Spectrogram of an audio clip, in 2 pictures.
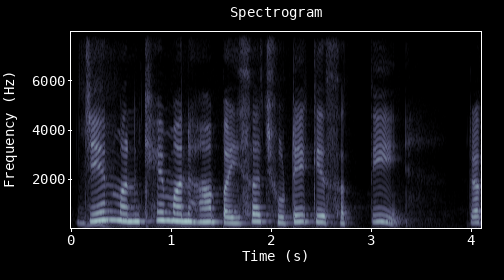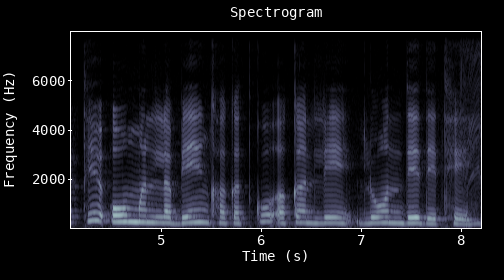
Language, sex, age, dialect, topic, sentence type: Chhattisgarhi, female, 18-24, Western/Budati/Khatahi, banking, statement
